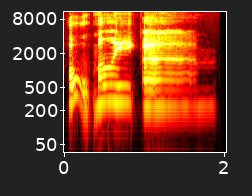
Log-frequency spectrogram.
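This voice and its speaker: A woman's voice: a little high, fairly even intonation, very slow, no room sound, studio quality. A woman co-hosting a podcast, casually chatting and reading out updates. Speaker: podcast co-host.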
